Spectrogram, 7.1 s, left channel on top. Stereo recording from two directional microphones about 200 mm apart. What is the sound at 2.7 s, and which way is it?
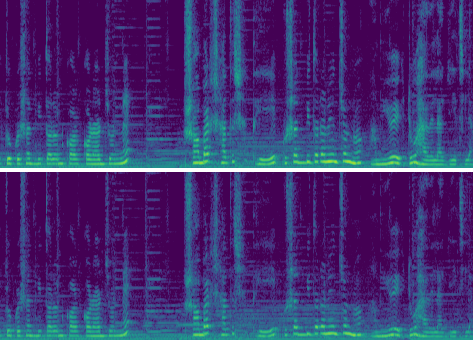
Speech, 20° left (ahead or behind).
